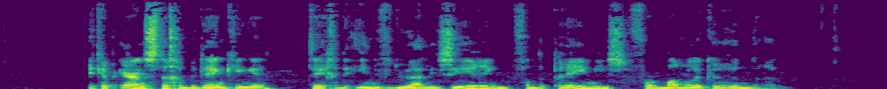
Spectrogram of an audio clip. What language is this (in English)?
Dutch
